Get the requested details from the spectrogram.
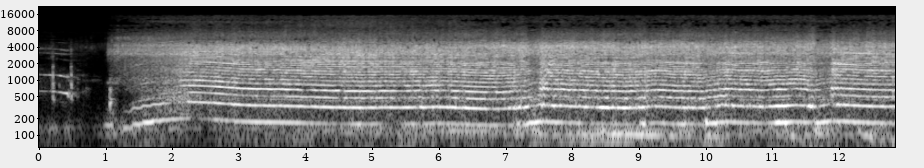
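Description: A small rotary grinder whirs up and whines steadily at high speed.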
